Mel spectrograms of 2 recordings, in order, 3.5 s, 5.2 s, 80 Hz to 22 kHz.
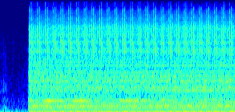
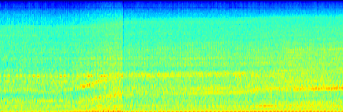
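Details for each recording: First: Subaru EJ22 after engine reinstall, warmed up a minute, oil level checked: catches and idles with a light tick about three per second, better than before; sticking hydraulic lifters, plus a new noise suspected from a timing belt roller. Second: Subaru EJ22 boxer engine after reinstallation, foot held against it: blips and settles into a steady even idle with no metallic rattle or tick; ticking noise solved.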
